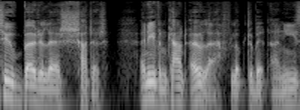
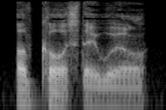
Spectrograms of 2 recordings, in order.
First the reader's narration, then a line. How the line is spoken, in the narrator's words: said the sinister woman, in her deep, deep voice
